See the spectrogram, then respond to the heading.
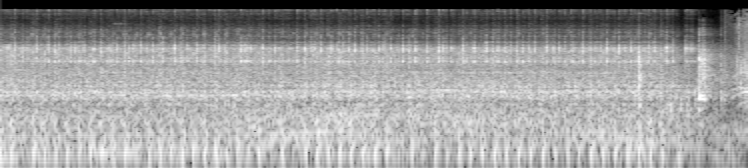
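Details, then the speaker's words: Old Suzuki Shogun motorcycle, small single-cylinder engine, idling after carburetor air screw set to middle: low, even putter, steady beat, no stumbling or hunting, lower idle without stalling; normal idle, carb healthy though somewhat dirty. "lebih enak lagi ya jadi sih belancan atau putaran bawah rata-ratanya itu dapat semakin lebih rendah tapi tidak mati gitu"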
